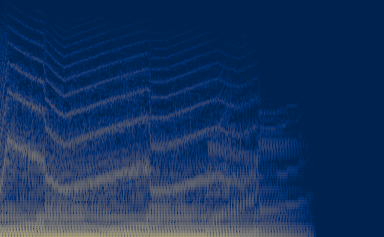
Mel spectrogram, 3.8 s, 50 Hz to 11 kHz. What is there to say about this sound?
Acid Bass: 110 BPM C2 note, not your typical saw/square basslines. High sweeping filters in parallel with LFO routed to certin parts sampled in Ableton using massive, compression using PSP Compressor2 and PSP Warmer. Random presets, and very little other effects used, mostly so this sample can be re-sampled. 110 BPM so it can be pitched up which is usually better then having to pitch samples down.
110, 808, 909, acid, bass, bounce, bpm, club, dance, dub-step, effect, electro, electronic, glitch, glitch-hop, hardcore, house, noise, porn-core, processed, rave, resonance, sound, sub, synth, synthesizer, techno, trance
